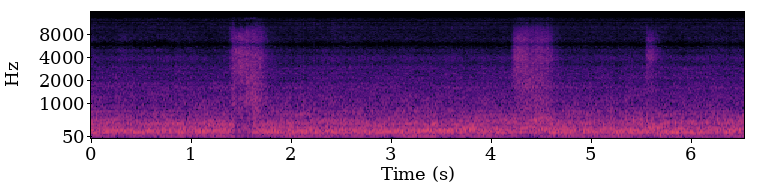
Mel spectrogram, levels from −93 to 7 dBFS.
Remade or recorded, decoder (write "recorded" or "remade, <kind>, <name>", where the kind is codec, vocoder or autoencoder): remade, codec, SNAC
